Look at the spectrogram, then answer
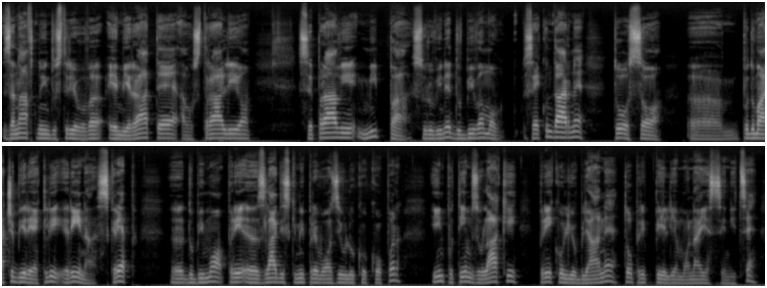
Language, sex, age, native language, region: Slovenian, male, 60+, Slovenian, Gorenjska region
